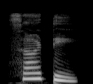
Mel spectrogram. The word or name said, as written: ಸಾಟಿ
